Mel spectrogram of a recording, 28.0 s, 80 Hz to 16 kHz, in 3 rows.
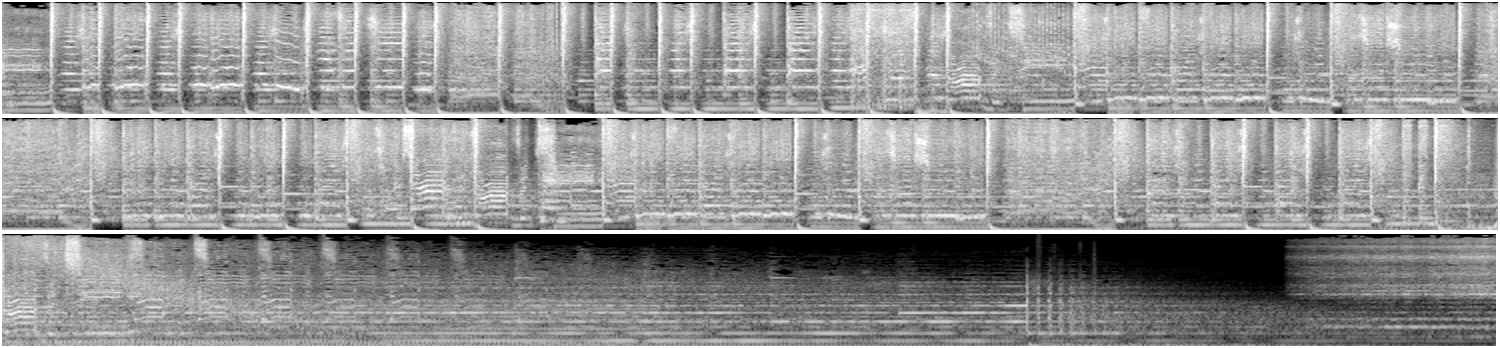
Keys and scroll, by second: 3.3 Left, 13.1 Right, 16.5 Left, 18.9 Right, 22.1 Left, 24.6 Left, 25.7 Right, 26.7 Left.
